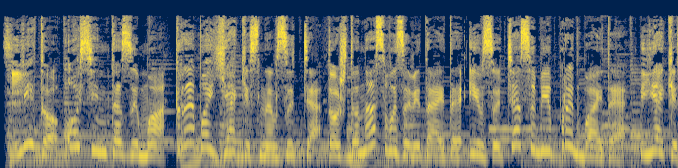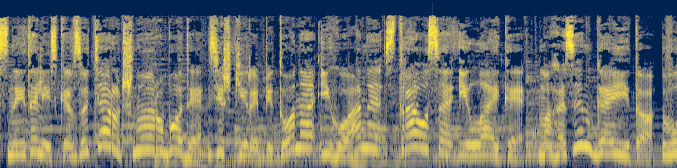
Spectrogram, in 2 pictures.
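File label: Ua, Ukrainian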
